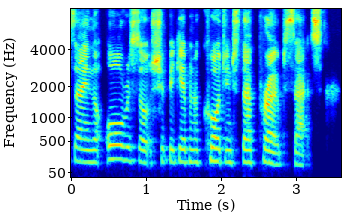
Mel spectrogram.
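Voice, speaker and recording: A British accent over a quiet background. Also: woman. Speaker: clinical scientist presenting a webinar. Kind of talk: lecture. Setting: webinar.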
